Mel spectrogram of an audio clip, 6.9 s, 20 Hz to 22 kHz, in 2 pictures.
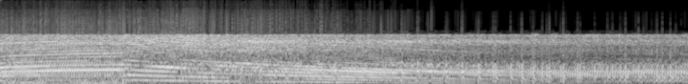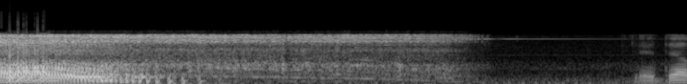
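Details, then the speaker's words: GoPed GSR40 two-stroke with 603 carb and TGN manifold on the bench: it revs up, then burbles and gurgles at the top instead of screaming clean. The high-speed mixture is too rich. "sounds pretty rich you get that gurgling sound at top speed instead of revving really high"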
